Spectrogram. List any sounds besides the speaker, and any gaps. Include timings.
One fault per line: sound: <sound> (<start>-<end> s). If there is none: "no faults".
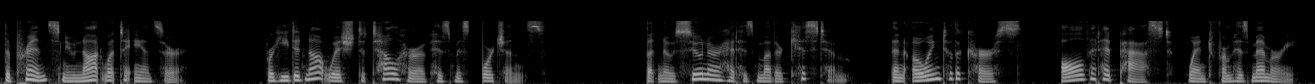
sound: dropout (4.7-4.8 s)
